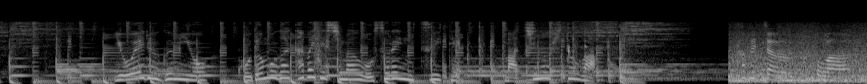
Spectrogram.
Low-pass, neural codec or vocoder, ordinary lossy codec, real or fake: none; none; none; real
